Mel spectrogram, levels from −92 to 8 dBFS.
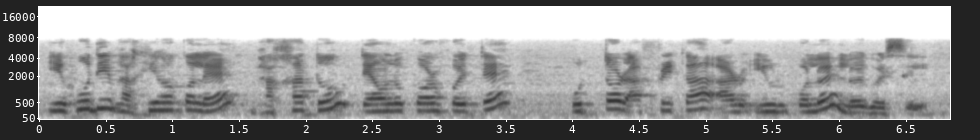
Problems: constant background noise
